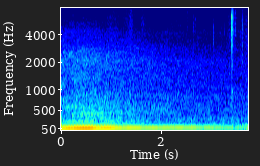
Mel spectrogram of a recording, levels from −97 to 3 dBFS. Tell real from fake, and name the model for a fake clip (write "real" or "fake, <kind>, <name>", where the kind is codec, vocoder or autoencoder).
real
